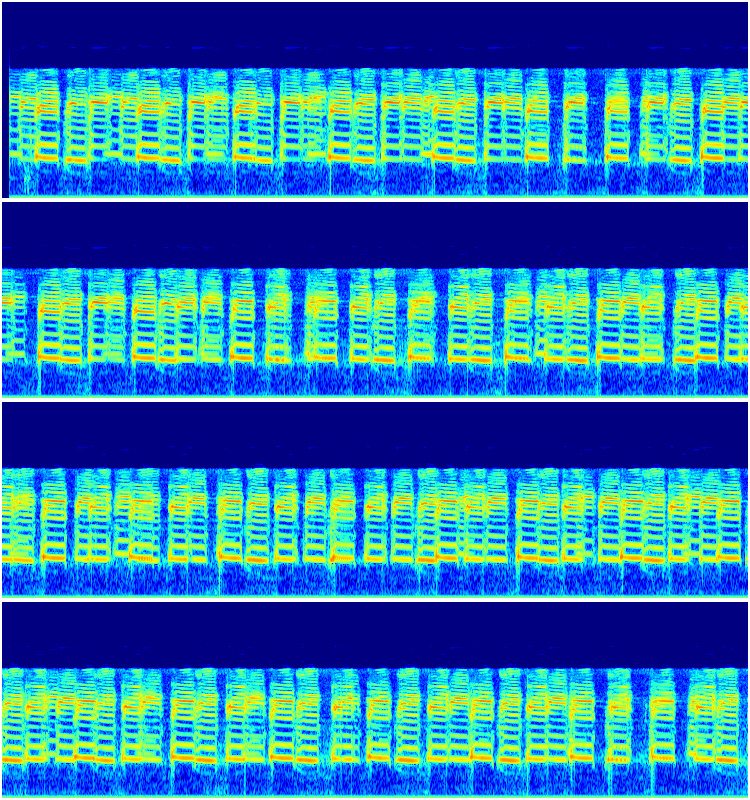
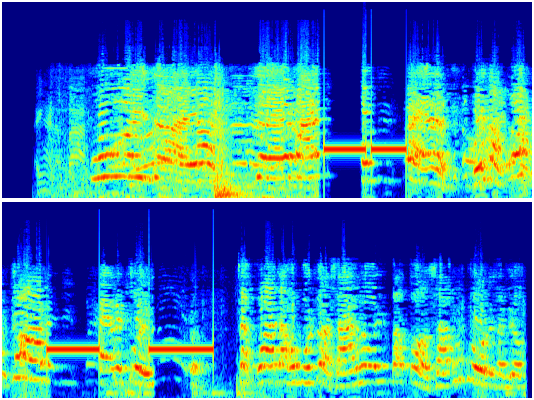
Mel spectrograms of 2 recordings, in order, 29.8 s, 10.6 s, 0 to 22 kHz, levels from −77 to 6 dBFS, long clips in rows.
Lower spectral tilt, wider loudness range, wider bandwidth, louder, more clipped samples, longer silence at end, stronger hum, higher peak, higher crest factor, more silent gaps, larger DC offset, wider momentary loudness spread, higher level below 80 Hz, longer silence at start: second, -1 dB/octave vs -4.5 dB/octave; about the same, 1 LU vs 3 LU; second, 8.6 kHz vs 10 kHz; second, -12 LUFS vs -9 LUFS; neither; about the same, 0 s vs 0.05 s; neither; about the same, -2 dBFS vs 0 dBFS; about the same, 12 dB vs 10 dB; neither; first, 1% vs under 0.1%; second, 3 LU vs 8 LU; second, -60 dBFS vs -30 dBFS; second, 0.05 s vs 0.35 s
